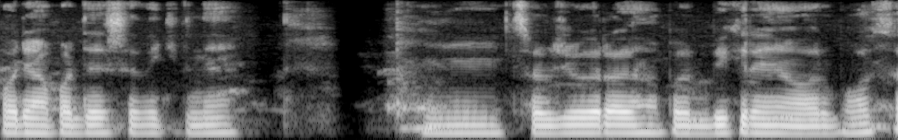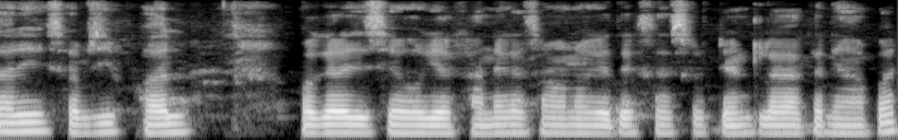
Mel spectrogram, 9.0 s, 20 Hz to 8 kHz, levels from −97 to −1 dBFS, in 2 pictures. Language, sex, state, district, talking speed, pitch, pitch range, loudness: Hindi, male, Bihar, Araria, 225 wpm, 125 Hz, 120-125 Hz, -16 LUFS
